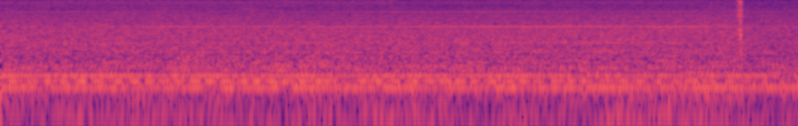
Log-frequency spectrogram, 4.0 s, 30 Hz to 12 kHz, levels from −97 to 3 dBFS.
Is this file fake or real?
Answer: real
